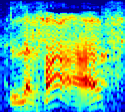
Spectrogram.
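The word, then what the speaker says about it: levav (לבב): In fact, that word levav is spelled in Hebrew, lamed, beit, beit. Sometimes it's just shortened to the word lev for heart. But the full spelling is levav.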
